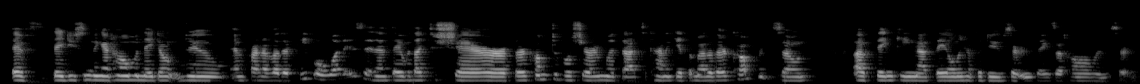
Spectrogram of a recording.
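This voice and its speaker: Bright-voiced woman reading a storybook, lo-fi. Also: medium pitch. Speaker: storybook reader. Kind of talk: children's picture-book read-aloud with casual asides to teachers.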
